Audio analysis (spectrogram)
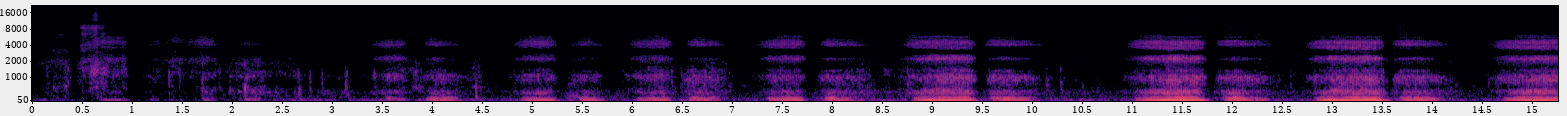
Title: Snoring dog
